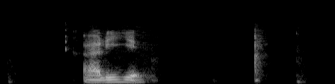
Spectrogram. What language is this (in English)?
Esperanto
